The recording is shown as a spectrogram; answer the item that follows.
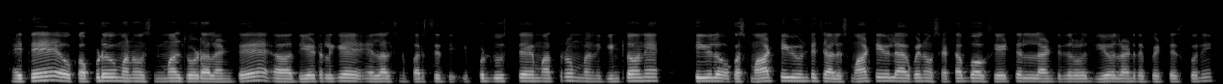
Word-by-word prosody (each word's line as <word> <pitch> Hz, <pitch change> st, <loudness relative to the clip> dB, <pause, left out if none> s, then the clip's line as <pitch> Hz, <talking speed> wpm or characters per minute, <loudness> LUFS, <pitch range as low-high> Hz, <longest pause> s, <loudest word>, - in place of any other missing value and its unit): అయితే 140 Hz, +3 st, +4 dB, 0.3 s
ఒకప్పుడు 145 Hz, +2 st, +2 dB, 0.2 s
మనం 150 Hz, 0 st, 0 dB
సినిమాలు 145 Hz, +1 st, -1 dB
చూడాలంటే 140 Hz, 0 st, +2 dB, 0.3 s
ఆహ్, 135 Hz, 0 st, +3 dB
థియేటర్‌లకే 145 Hz, +2 st, +1 dB, 0.2 s
వెళ్ళాల్సిన 140 Hz, 0 st, -1 dB
పరిస్థితి. 135 Hz, +1 st, -5 dB
ఇప్పుడు 145 Hz, +2 st, -4 dB
చూస్తే 145 Hz, +1 st, 0 dB, 0.2 s
మాత్రం 145 Hz, +5 st, -3 dB
మనకింట్లోనే 145 Hz, +4 st, -1 dB, 0.4 s
టీవీలో 155 Hz, 0 st, +5 dB
ఒక 140 Hz, -, -1 dB
స్మార్ట్‌టీవీ 155 Hz, +4 st, +3 dB
ఉంటే 155 Hz, +1 st, -2 dB
చాలు. 140 Hz, -2 st, +2 dB
స్మార్ట్‌టీవీ 150 Hz, +4 st, 0 dB
లేకపోయినా, 155 Hz, +1 st, 0 dB
ఒక 140 Hz, -, -9 dB
సెటాప్ 145 Hz, +2 st, -3 dB
బాక్స్ 145 Hz, -1 st, 0 dB
ఎయిర్టెల్ 145 Hz, +1 st, -2 dB
లాంటిది, 140 Hz, 0 st, -3 dB, 0.2 s
జియో 140 Hz, +2 st, 0 dB
లాంటిదో 140 Hz, -1 st, -2 dB
పెట్టేసుకొని 135 Hz, +3 st, -6 dB
145 Hz, 135 wpm, -26 LUFS, 140-150 Hz, 0.4 s, టీవీలో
